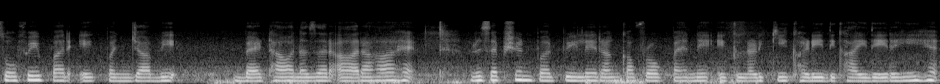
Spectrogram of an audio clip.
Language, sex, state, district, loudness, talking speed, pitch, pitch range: Hindi, female, Haryana, Charkhi Dadri, -15 LUFS, 155 wpm, 165 Hz, 160-175 Hz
